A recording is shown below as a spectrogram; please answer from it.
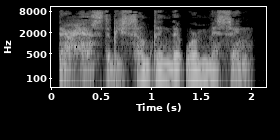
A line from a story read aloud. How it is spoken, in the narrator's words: I whispered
